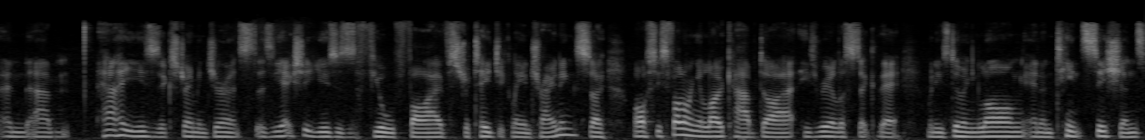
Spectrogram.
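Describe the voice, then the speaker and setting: Gravelly-voiced male podcast co-host. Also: mid-range voice, darkish tone, no room sound. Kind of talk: casual chat and sponsor read.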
